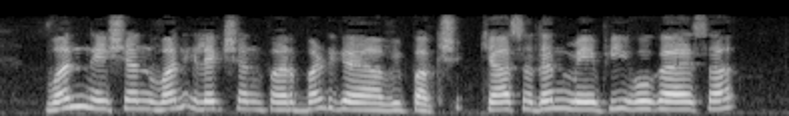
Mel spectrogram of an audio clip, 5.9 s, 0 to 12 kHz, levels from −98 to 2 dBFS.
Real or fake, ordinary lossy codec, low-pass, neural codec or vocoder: real; MP3, 96 kbps; 7.2 kHz; none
